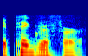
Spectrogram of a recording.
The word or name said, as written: epigrapher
